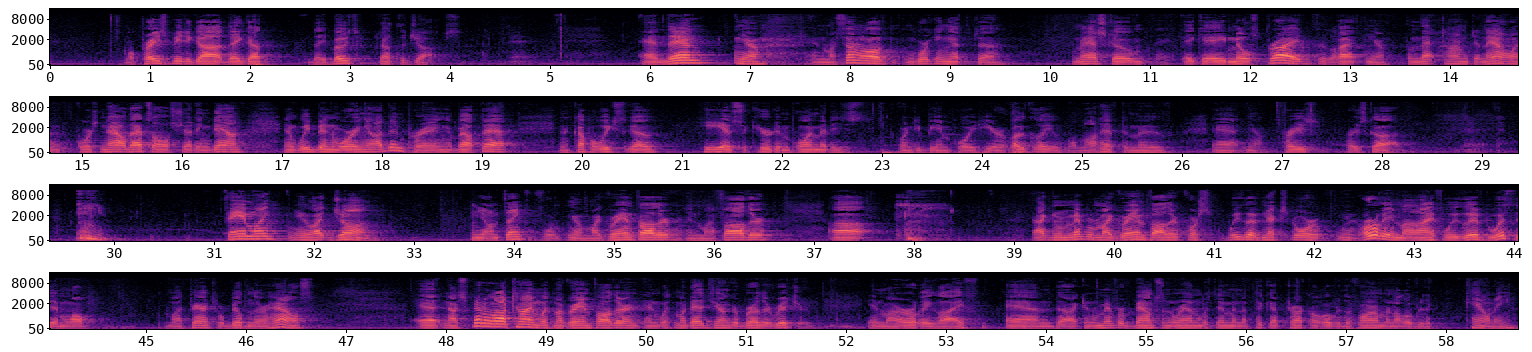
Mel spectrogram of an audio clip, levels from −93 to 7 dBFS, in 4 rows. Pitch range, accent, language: 105-125 Hz, American, English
